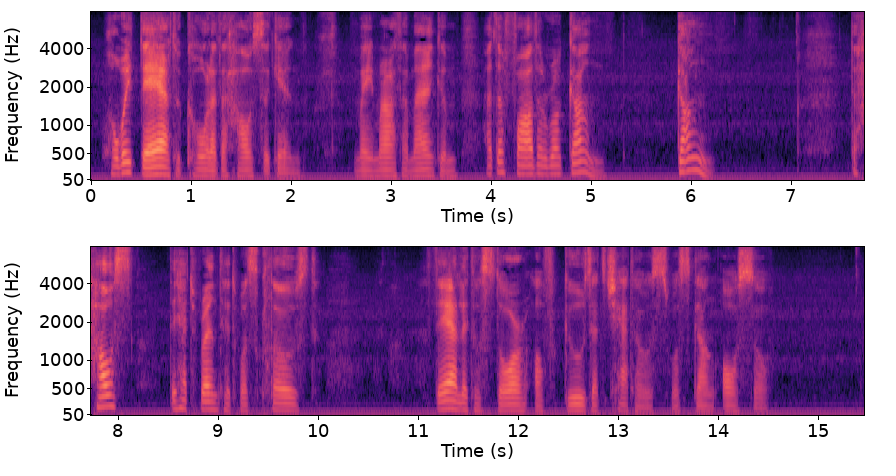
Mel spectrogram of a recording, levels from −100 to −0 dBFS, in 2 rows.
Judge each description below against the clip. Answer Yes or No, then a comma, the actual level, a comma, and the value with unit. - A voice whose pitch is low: Yes, low, 115 Hz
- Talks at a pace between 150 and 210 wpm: No, slow, 135 wpm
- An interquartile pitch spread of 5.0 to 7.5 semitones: Yes, average, 5.3 semitones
